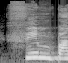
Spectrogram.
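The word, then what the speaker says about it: simpang: সেই পানের মত হ্যা আর রাস্তার মোড়ের ক্ষেত্রে হল সিমপংচি লাস্টে যে অনেশর সেই অং ঠিক আছে সিমপং ক্লিয়ার ব্যাপারটা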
